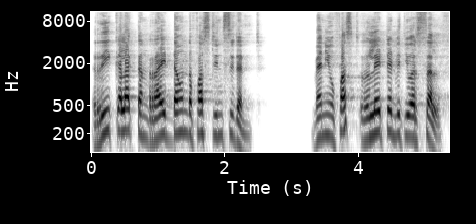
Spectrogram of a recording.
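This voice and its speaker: Spiritual teacher, male, high-pitched, slow repeated instructions, emphatic rises. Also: lively intonation, a little mellow. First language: Tamil.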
